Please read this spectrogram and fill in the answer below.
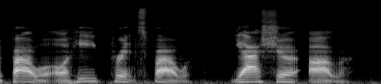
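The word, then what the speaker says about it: ישראל: or he prints power yasha allah okay which is how you say israel in the hebrew okay in the paleo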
